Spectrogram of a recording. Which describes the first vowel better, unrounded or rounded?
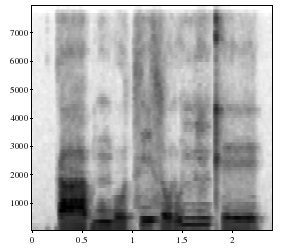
unrounded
